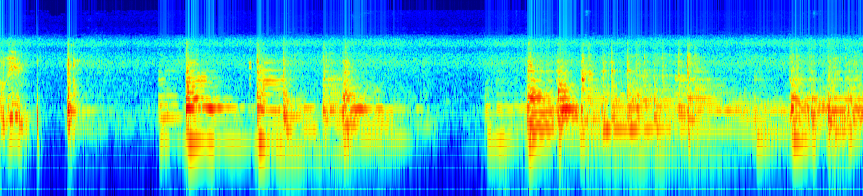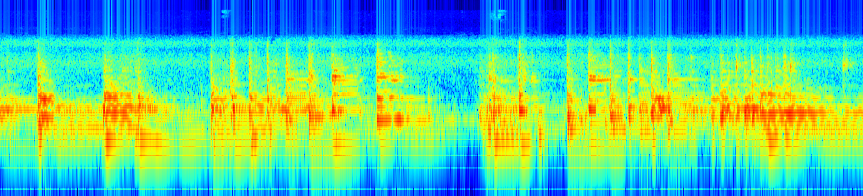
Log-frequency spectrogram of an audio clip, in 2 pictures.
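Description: Kaban, the Somali oud, played solo: runs of quick plucked notes, with two short breaks about half a second and four seconds in.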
